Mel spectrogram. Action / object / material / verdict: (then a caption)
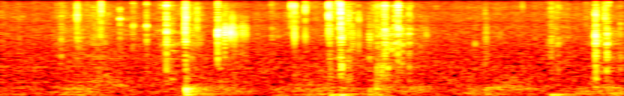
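scrape / soap bar scraped with a metal blade / soap / none. A metal blade scrapes along the edge of a thin slab of pink and white recycled soap, giving a quick run of soft, dry ticks and scratches. Brief louder scrapes stand out over a low, steady hum.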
